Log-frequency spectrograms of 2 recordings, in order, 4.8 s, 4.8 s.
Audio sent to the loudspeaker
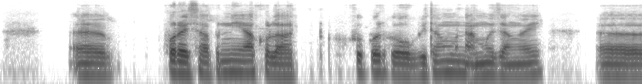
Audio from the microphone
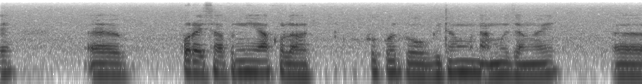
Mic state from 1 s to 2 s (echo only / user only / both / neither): echo only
